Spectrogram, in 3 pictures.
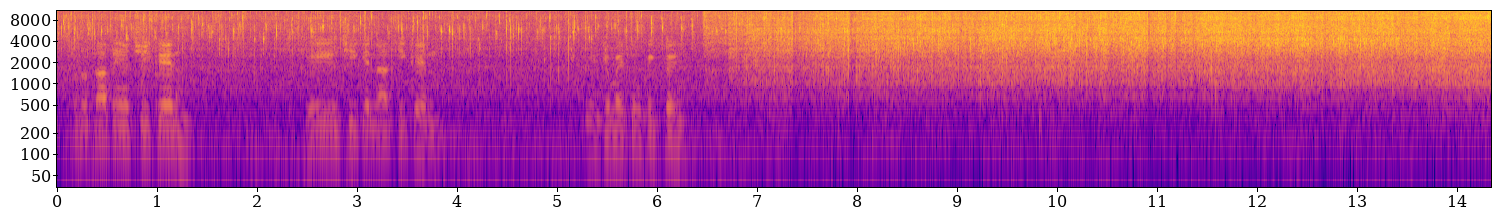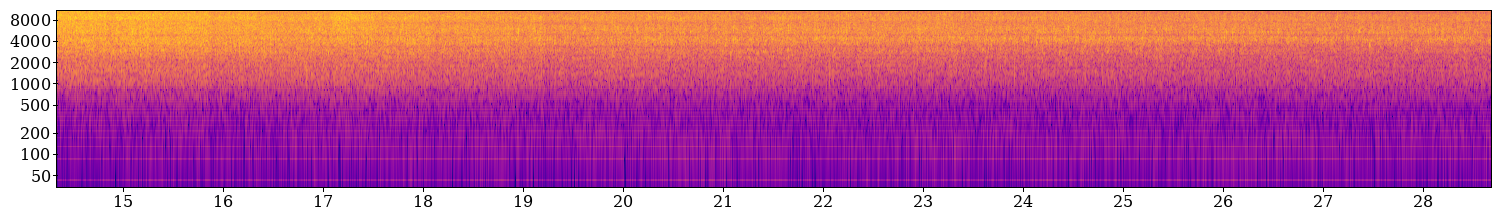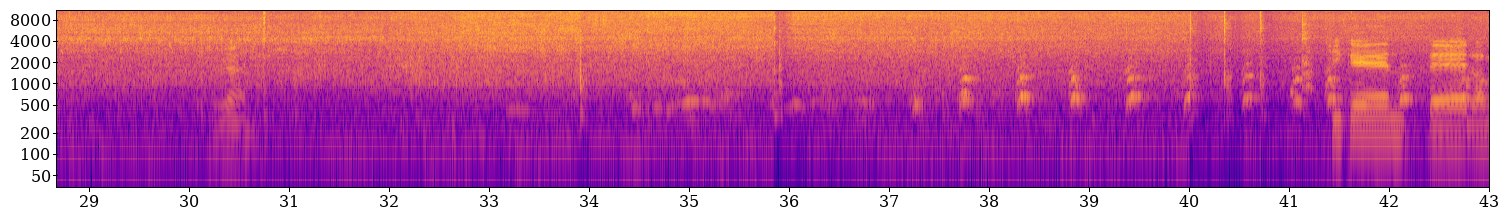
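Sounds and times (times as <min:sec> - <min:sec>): chicken sizzling in hot oil: 0:00.0 - 0:43.0.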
